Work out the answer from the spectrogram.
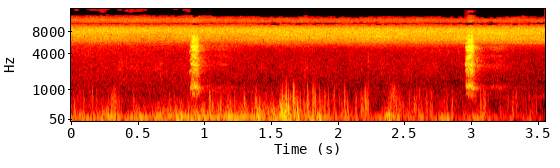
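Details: Two short, rasping pheasant calls about two seconds apart, 21 July 2024, with heavy low-frequency rumble and a continuous high hiss behind them.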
